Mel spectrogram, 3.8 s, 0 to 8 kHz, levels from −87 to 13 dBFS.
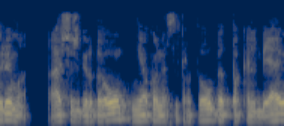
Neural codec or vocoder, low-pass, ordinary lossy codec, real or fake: codec, 16 kHz, 16 kbps, FreqCodec, larger model; 7.2 kHz; MP3, 24 kbps; fake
